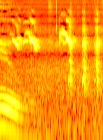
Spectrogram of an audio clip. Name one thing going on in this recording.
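A hen clucks low.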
